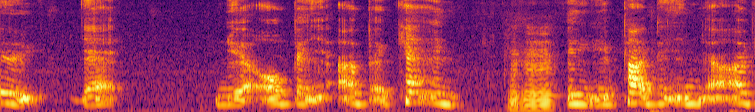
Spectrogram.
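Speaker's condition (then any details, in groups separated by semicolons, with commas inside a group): Cerebral palsy; balance and speech most affected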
